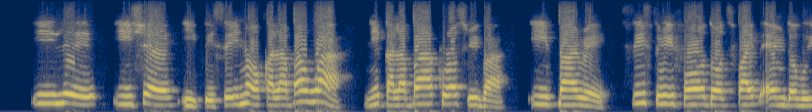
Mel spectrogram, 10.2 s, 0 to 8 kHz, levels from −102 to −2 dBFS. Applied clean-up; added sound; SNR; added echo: none; none; none; none.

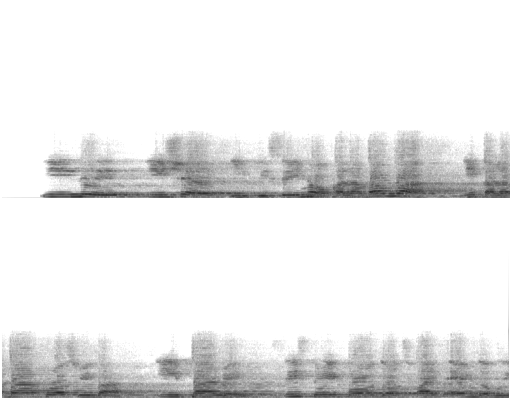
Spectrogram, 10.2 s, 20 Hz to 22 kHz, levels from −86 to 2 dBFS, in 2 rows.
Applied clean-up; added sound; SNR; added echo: none; none; none; reverberation time 1.9 s.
